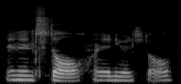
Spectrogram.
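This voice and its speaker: Halting, informal tutorial voice, female-sounding. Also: medium pitch, steady tone, low-quality recording. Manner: informal, halting step-by-step instructions. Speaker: video creator giving a tutorial. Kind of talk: casual software tutorial.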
